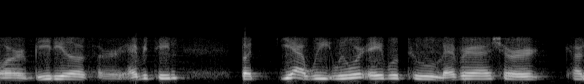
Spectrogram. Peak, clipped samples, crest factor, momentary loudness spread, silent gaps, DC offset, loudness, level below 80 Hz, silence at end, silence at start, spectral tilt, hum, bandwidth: -8 dBFS; under 0.1%; 14 dB; 7 LU; none; under 0.1%; -23 LUFS; -72 dBFS; 0 s; 0 s; -7.5 dB/octave; none; 3.8 kHz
